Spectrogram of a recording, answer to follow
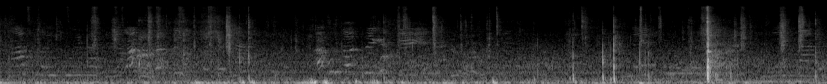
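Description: Tennis balls struck by rackets and bouncing on a hard court during a doubles rally: several sharp pops at irregular intervals, the loudest near the end, an overhead smash.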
